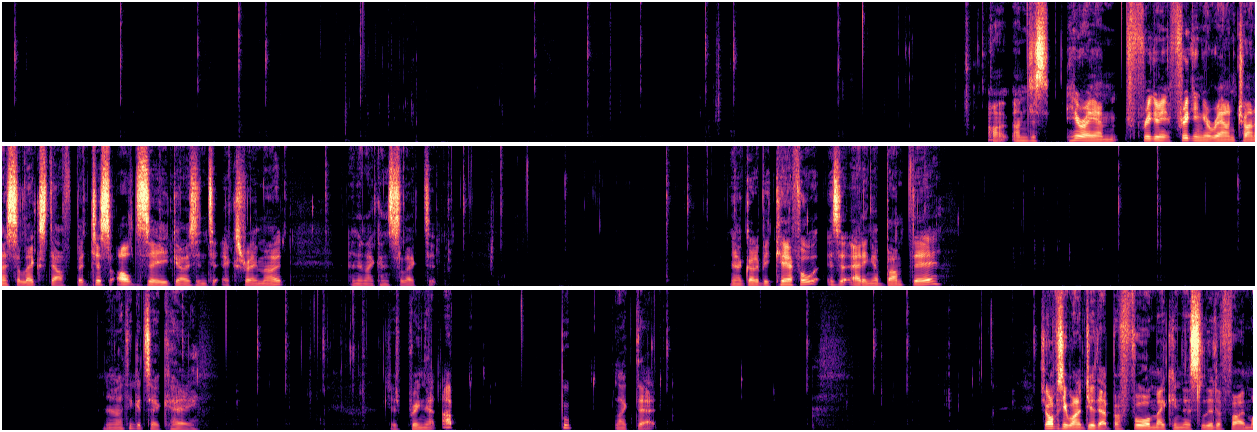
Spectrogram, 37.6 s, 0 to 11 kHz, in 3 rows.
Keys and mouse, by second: 0.0-1.1 middle drag, 1.8 click, 2.6 middle click, 3.8 ctrl+z, 5.2 click, 6.2 click, 7.2-8.2 middle drag, 10.2-11.2 middle drag, 11.5 middle click, 12.2 click, 12.9 middle click, 14.0 alt+z, 14.3 middle click, 15.3 click, 16.2 middle click, 16.8 alt+z, 17.1 middle click, 18.0-19.0 drag, 19.3-20.4 middle drag, 21.2 middle click, 22.8 ctrl+z, 23.7 middle click, 24.7-26.7 drag, 27.6 middle click, 28.3 shift+middle click, 29.1-31.3 drag, 31.6-33.0 middle drag, 33.7 middle click, 34.2 Tab, 35.2-37.5 middle drag.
